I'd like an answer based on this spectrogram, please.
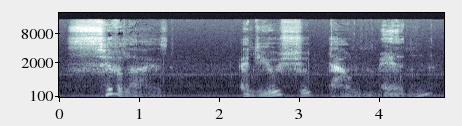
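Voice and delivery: slow, half-whispered incredulity; appalled, drawn-out near-whisper; hushed disbelief. Acted. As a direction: question him under your breath, drawing it out. Rainsford's appalled challenge to general.

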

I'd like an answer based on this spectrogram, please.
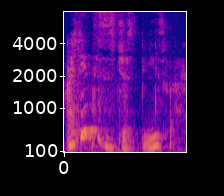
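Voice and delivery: soft whisper; hushed realization. Real, not acted. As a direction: mutter the discovery under your breath. Figuring out item.

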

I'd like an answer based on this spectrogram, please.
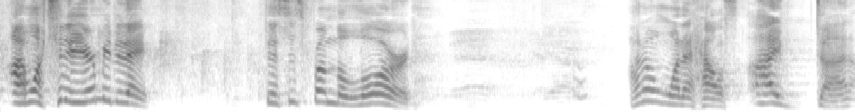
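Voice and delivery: loud, high, fervent proclamation; impassioned preacher at the climax; full-force preaching. Real, not acted. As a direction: cry it out to rouse the congregation. Preaches the miracle, urging praise.

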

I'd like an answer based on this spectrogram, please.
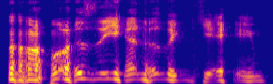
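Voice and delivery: slow words through laughter; laughing. Real, not acted. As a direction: laugh while asking. Laughing after jump scare.

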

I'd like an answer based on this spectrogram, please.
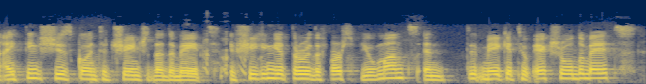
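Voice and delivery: hammed-up Russian accent; made-up Russian accent. Host reads a commentator's quote in mock Russian accent. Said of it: "work on my Russian accent".

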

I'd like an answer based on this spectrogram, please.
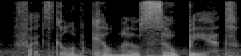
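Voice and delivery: slow, whispered vow; hushed, drawn-out acceptance of fate; grim whisper. Pretend. Solemn vow in game dialogue.

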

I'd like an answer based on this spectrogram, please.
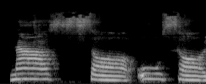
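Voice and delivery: "na sờ u sờ" slowly, each letter its own syllable; letter-by-letter reading. Shown as a demonstration. Teacher shows students the wrong reading, "na sờ u sờ" letter by letter. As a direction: spell out "na sờ u sờ" very slowly. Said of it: "nó không phải là".

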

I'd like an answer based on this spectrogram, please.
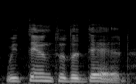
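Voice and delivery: put-on calm the boy as the old caretaker; old man, reassuring.

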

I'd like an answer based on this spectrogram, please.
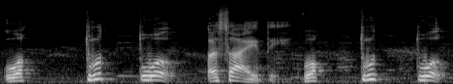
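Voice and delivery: teacher stretches वक्तृत्व clearly; careful model word. Shown as a demonstration. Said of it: "जरा उच्चार लक्षात ठेवायचे". (वक्तृत्व स्पष्ट, सावकाश उच्चार)

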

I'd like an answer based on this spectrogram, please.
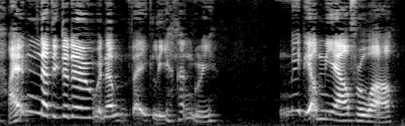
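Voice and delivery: a hint of a bored hungry cat.

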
